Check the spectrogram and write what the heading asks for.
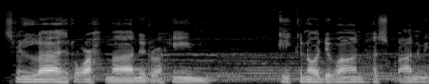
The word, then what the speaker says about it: اللہ: ہے وہ اللہ ہے۔ اس نام کا تلفظ انسانی زبان میں ایک منفرد موسیقیت رکھتا ہے، کیونکہ اس کے تمام حروف حلق سے ادا ہوتے ہیں، نہ کہ ہونٹوں سے۔ یہ الہی نام ہونٹوں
